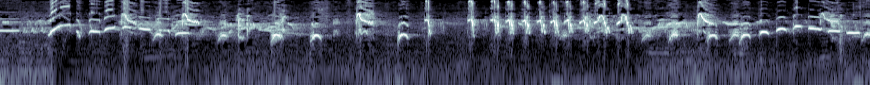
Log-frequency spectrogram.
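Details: Lure song of an oriental magpie-robin to stir singing: varied whistled phrases, then a rapid rhythmic series of short repeated notes, followed by more sweeping whistles.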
